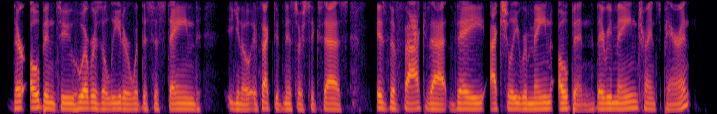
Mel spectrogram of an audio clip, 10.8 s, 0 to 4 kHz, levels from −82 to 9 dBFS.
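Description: Short concealed packet loss hits at 1.75 to 1.77 s, after "to whoever is a", and again at 5.3 s, before "is the fact that". About 10 ms of audio never arrived each time, so the receiver extended the preceding sound to cover it, leaving a brief smear or wobble within the narrowband, 4 kHz-limited G.711 sound.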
